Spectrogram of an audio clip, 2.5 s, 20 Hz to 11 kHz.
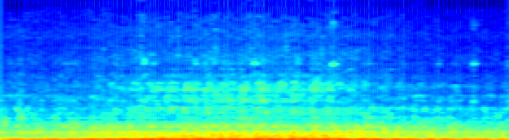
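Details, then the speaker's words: GM coupe with 5.7-litre V8 on a stock exhaust, warmed up after a full day of driving: a deep steady burble that swells smoothly with the throttle, with no knocks or misses. Normal, healthy V8. "She sounds good, although I do need to cut that off and get an exhaust at some point."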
